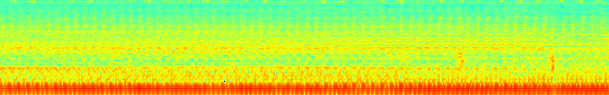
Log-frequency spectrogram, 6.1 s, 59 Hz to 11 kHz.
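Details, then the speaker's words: 2012 Dodge Charger 5.7 Hemi after misfire repair, first start: steady idle with light fast lifter ticking easing off as lifters pump up with oil, residue burning off exhaust. "we are running the lifters should kind of quiet down here in a second after they fully pump up"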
